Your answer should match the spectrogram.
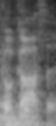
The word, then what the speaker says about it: Golgotha: But, you know, then you started another game, Golgotha, is that how you pronounce Golgotha, it? yeah. Golgotha, yeah.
